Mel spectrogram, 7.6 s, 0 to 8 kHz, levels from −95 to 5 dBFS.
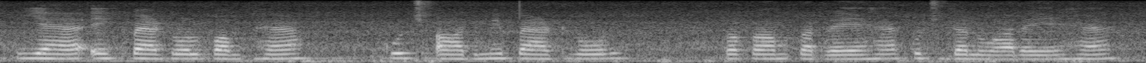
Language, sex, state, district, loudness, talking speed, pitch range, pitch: Hindi, female, Uttar Pradesh, Saharanpur, -18 LUFS, 135 wpm, 200-215 Hz, 210 Hz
